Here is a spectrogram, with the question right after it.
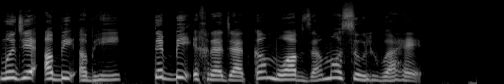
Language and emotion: Urdu, happy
